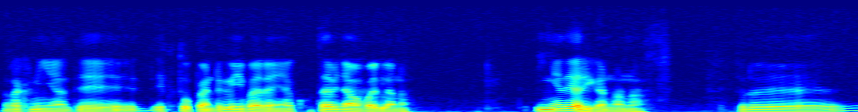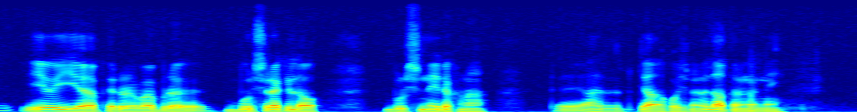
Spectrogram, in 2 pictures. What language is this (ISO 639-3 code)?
doi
